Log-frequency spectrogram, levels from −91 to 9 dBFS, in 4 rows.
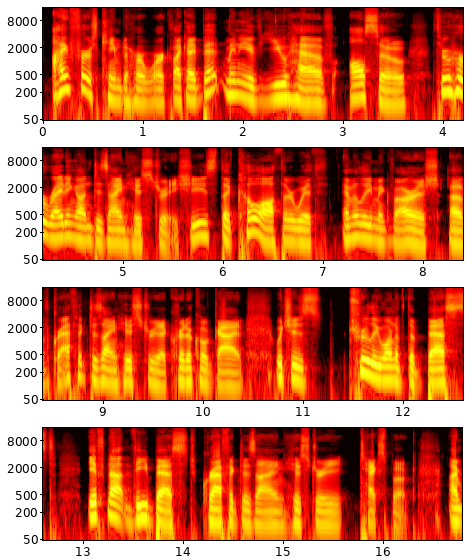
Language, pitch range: English, 110-140 Hz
